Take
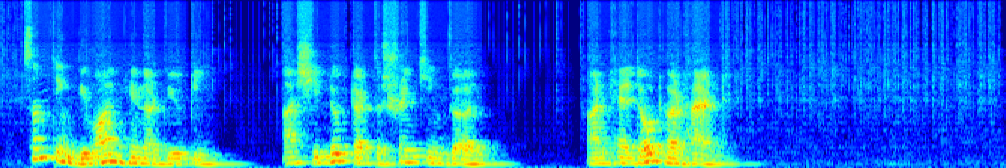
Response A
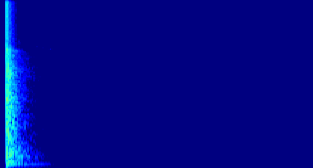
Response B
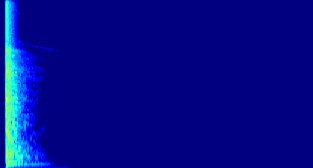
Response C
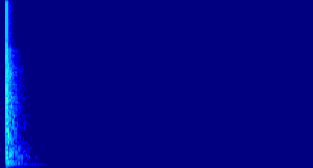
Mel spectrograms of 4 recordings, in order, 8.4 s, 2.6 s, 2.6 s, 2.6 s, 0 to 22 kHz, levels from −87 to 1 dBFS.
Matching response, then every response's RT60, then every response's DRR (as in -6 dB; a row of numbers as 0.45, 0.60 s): C; 0.40, 0.40, 0.40 s; -7.5, -14.0, 1.5 dB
